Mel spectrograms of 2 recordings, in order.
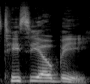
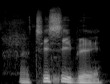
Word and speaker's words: TCB: TCOB, you were taking care of business. TCB. They don't say the O?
